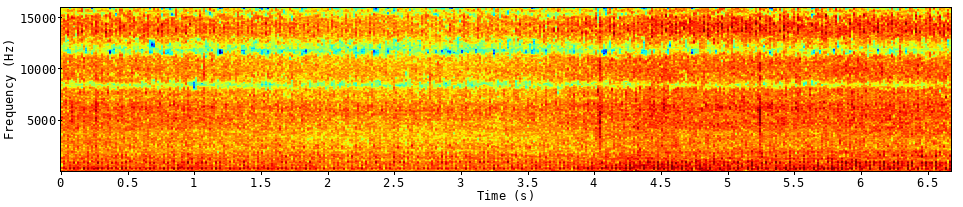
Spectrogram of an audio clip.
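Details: After flywheel replacement, at idle: steady idle with a regular light knock about three or four times a second over the engine note. Engine knock, cause suspected but not confirmed.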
